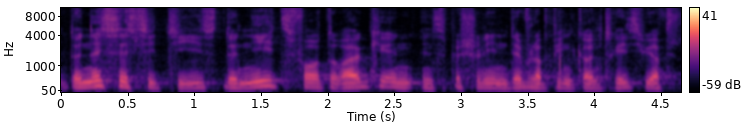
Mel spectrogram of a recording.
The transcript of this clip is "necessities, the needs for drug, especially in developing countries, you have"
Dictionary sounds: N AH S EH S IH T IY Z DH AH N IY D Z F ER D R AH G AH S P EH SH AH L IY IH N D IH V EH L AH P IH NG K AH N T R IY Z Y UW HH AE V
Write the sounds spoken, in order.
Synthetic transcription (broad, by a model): N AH S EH S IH T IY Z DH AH N IY D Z F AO D R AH G AH S P EH SH AH L IY IH N D IH V EH L AH P IH NG K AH N T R IY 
